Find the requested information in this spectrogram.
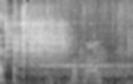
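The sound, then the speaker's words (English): Several dice are rolled together, clattering and tumbling across a surface in a rattling burst of clicks that settles after about a second, fairly loud. “I love the sound of multiple dice being...”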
